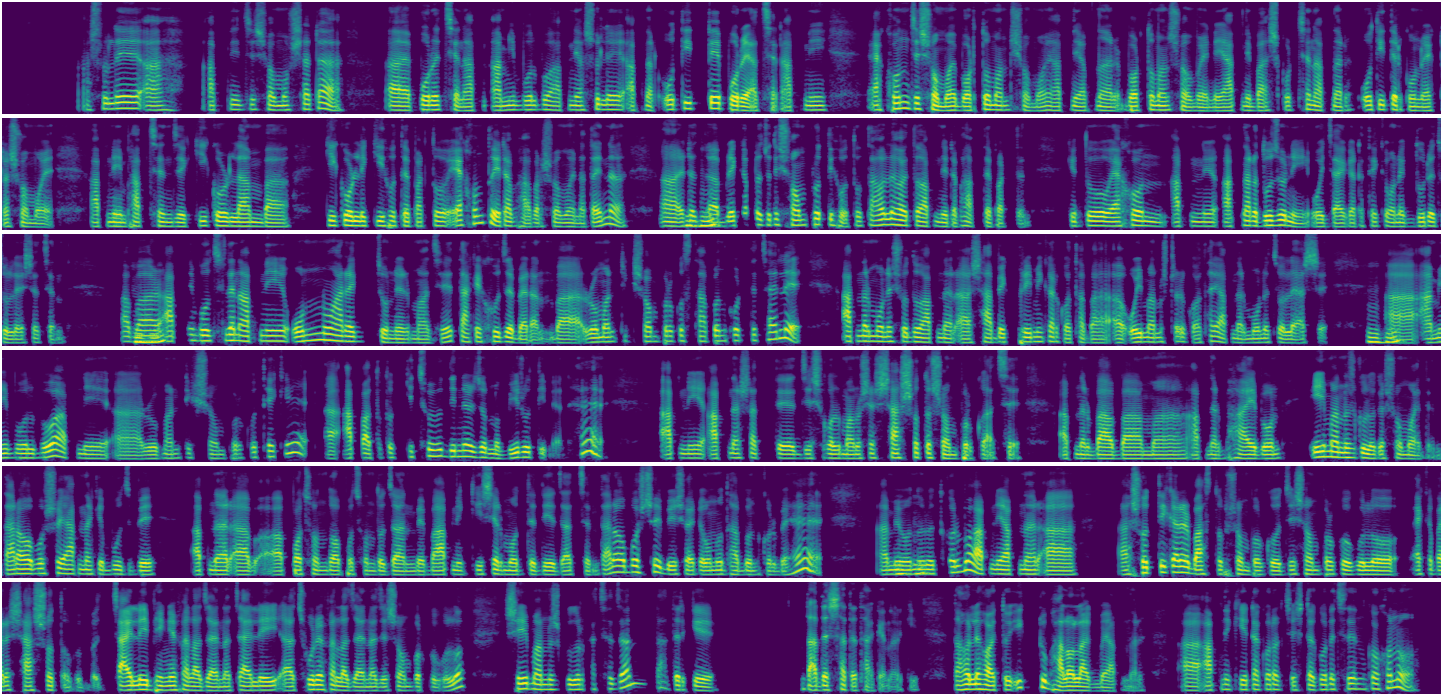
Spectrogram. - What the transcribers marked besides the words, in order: unintelligible speech
- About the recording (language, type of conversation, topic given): Bengali, advice, ব্রেকআপের পরে আমি কীভাবে ধীরে ধীরে নিজের পরিচয় পুনর্গঠন করতে পারি?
